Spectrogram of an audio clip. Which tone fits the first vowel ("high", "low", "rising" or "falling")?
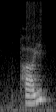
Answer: rising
